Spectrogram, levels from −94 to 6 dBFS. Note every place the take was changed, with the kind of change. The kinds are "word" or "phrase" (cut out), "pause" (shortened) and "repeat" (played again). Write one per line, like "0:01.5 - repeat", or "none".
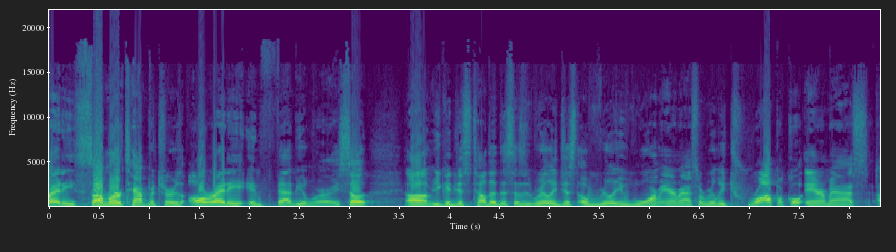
none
